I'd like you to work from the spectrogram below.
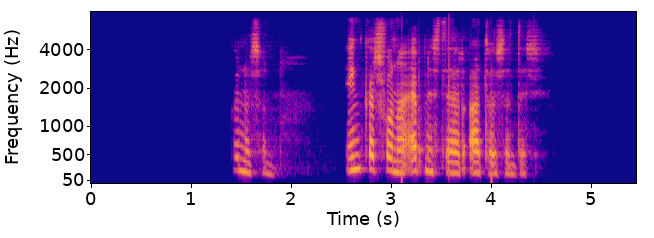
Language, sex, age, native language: Icelandic, female, 30-39, Icelandic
